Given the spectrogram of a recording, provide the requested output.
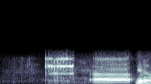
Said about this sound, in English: I have one phone which is giving us quite a bit of crunch here, crunch there.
